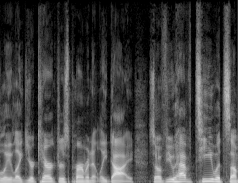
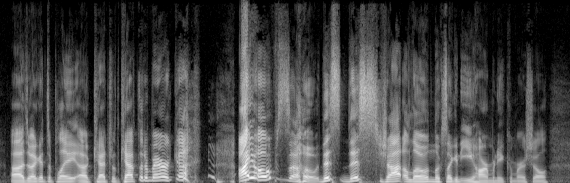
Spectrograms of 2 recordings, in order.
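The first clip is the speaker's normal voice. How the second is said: ordinary talk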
